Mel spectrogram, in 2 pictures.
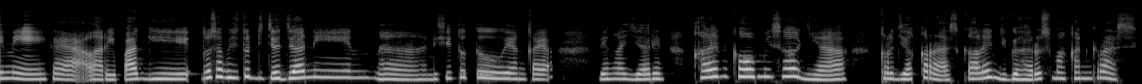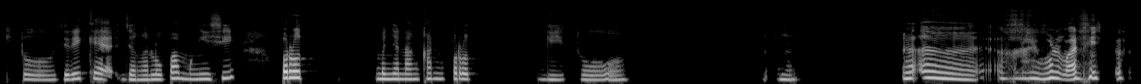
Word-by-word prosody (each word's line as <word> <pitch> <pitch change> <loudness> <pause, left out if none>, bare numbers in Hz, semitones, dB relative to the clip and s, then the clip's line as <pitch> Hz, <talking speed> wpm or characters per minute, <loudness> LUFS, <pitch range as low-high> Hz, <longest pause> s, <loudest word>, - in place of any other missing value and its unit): ini 280 0 +1 0.3
kayak 225 -4 -1
lari 225 0 0
pagi, 245 0 +3
terus 315 +5 +1
habis 320 -2 +4
itu 360 - +1
dijajanin. 310 +4 +2 0.2
Nah, 230 -2 0
di 240 - -4
situ 285 +3 -4
tuh 290 -3 +1
yang 255 -1 -1
kayak 235 +2 -1 0.5
dia 245 - +2
ngajarin, 245 0 +1 0.3
"Kalian 345 +3 +4
kalau 360 0 +7
misalnya 345 -11 +2 0.6
kerja 245 -3 +1
keras 235 -8 0
kalian 275 +5 +2
juga 240 +1 +3
harus 250 +5 +1
makan 275 +1 -3
keras," 280 -6 -2 0.3
gitu. - - -11 0.4
Jadi 235 +2 +1
kayak 250 -5 -1
jangan 220 -1 -1
lupa 230 +5 -1
mengisi 245 +3 -2 0.6
perut, 310 +1 +7 0.7
menyenangkan 245 +1 0 0.2
perut, 250 -1 0 0.6
gitu. 225 0 -8 1.9
Mmm. 225 -1 -4 1.0
Heeh, 275 -6 +3 0.2
eh, 275 - -4 0.2
keburu 280 +1 +3
panik 265 +7 +3 0.2
tuh. 275 +1 -7
255 Hz, 110 wpm, -23 LUFS, 235-290 Hz, 1.9 s, kalau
